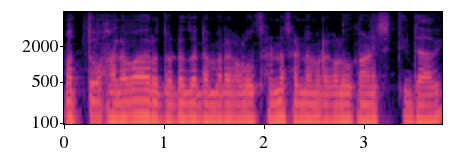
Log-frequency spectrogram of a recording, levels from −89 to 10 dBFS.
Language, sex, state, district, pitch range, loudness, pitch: Kannada, male, Karnataka, Mysore, 105-115 Hz, -26 LUFS, 110 Hz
